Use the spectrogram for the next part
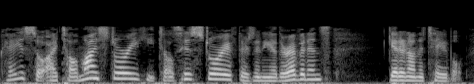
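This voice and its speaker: Woman professor, lively storyteller lecturing a class, flat dry lo-fi recording. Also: mid-range voice, fast, no echo. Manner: animated storyteller, often checking in with "okay?". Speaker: professor teaching law. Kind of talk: lecture with a personal anecdote. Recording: dull lo-fi recording.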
